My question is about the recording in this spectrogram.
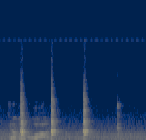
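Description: Three sharp clicks about half a second apart, over faint background speech.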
